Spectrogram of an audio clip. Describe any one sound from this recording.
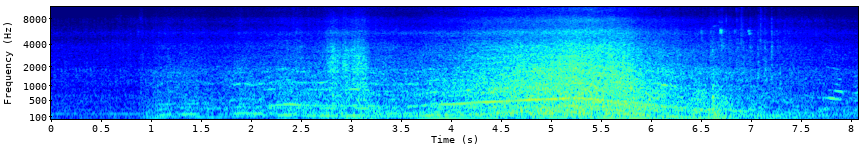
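A vehicle drives slowly past close by.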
